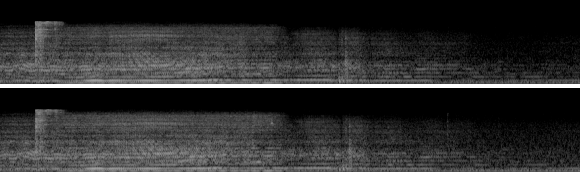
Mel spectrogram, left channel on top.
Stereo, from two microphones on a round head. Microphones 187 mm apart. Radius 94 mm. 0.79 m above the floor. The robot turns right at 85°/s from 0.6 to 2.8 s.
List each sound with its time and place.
0.3 s keys jangling: 30° left (ahead or behind), 1.6 m; by 0.7 s 25° left (ahead or behind), 1.6 m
